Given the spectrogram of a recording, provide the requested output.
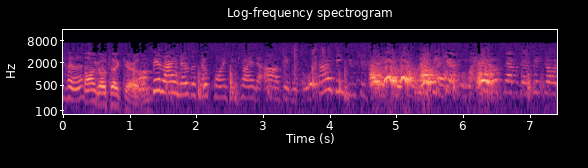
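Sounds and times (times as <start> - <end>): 
speech: 0.0 - 7.3
big dog barking in play: 4.6 - 6.6.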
